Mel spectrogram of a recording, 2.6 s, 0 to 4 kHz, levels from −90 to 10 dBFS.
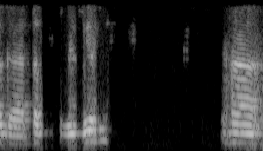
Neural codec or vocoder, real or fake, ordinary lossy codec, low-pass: none; real; none; 3.6 kHz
